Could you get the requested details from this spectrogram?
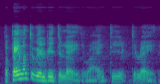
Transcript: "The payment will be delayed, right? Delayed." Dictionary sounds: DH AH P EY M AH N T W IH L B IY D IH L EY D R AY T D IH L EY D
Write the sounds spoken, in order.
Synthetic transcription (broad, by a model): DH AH P EY M AH N T W IH L B IY D IH L EY D R AY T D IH L EY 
